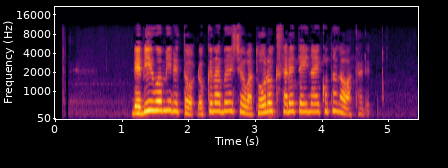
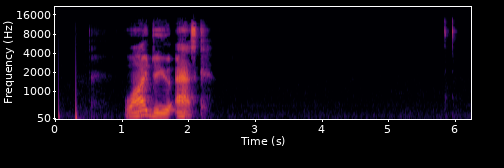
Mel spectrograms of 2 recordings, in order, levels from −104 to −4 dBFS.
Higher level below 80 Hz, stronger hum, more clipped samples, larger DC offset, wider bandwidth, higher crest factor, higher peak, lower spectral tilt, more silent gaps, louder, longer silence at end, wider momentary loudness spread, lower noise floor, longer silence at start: second, -82 dBFS vs -76 dBFS; neither; neither; neither; second, 11 kHz vs 14 kHz; second, 18 dB vs 24 dB; first, -4 dBFS vs -22 dBFS; first, -4.5 dB/octave vs -3 dB/octave; neither; first, -21 LUFS vs -40 LUFS; second, 0.85 s vs 3.95 s; second, 11 LU vs 22 LU; second, -69 dBFS vs under -90 dBFS; first, 1.15 s vs 0.3 s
